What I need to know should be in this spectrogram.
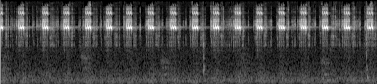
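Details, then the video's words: Old, weak-winged cricket chirping at night inside a house, slow tempo; high, ringing pulses repeated about three to four times a second, evenly spaced, with no other sounds. "Cricket Chirping Sounds: Low Battery"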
